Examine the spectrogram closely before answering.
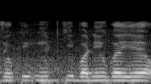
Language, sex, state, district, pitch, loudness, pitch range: Hindi, male, Bihar, Darbhanga, 185 Hz, -18 LUFS, 180-190 Hz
